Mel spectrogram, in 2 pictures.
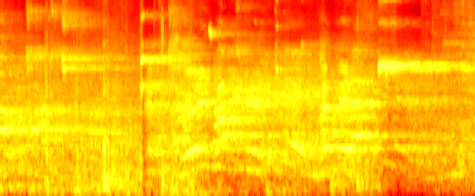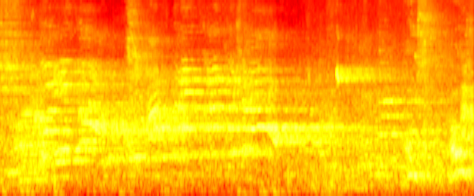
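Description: Young girls shout and cheer excitedly.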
